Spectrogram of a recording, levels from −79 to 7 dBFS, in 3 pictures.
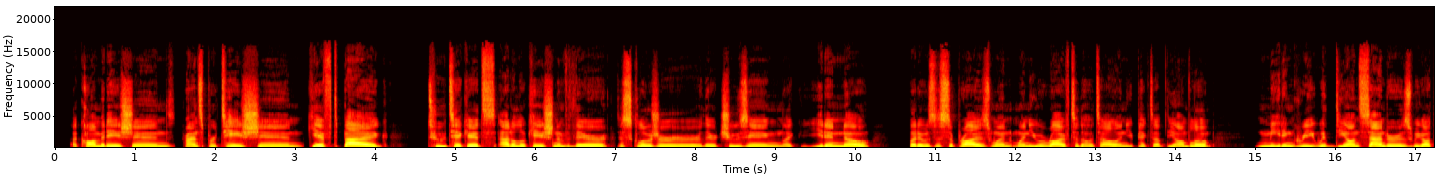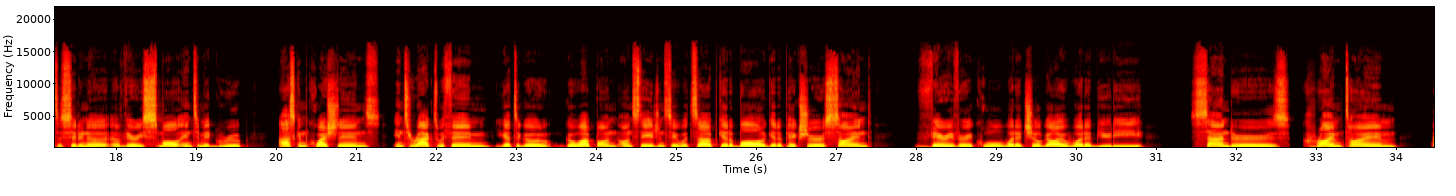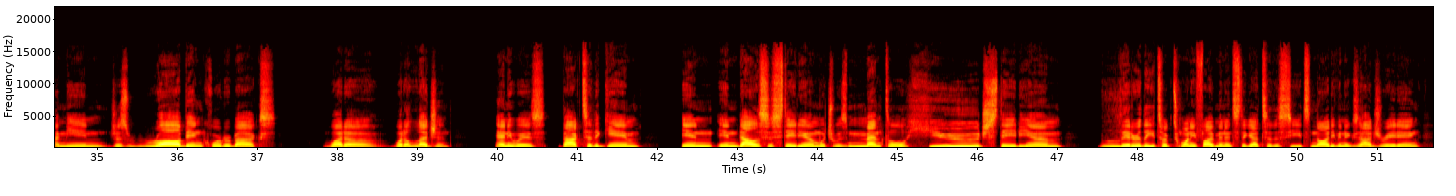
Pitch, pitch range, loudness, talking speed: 115 Hz, 110-120 Hz, -19 LUFS, 150 wpm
